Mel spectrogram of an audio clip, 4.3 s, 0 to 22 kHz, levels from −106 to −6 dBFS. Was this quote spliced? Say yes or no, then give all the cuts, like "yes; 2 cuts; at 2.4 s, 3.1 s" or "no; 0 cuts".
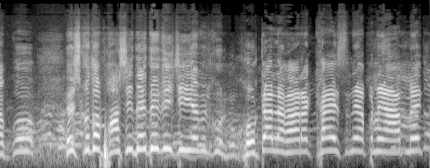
no; 0 cuts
